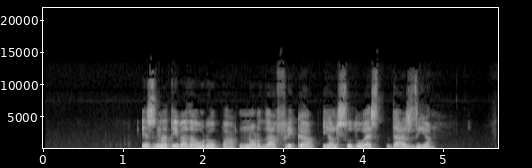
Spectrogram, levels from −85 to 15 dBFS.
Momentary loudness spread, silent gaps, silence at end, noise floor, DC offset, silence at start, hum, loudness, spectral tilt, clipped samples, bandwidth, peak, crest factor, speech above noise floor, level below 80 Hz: 7 LU; none; 0.8 s; -61 dBFS; under 0.1%; 1.25 s; none; -15 LUFS; -3.5 dB/octave; under 0.1%; 13 kHz; -2 dBFS; 16 dB; 45 dB; -58 dBFS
